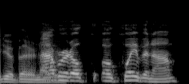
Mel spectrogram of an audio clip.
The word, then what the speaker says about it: Okwuegbunam: Go ahead, pronounce his last name. You do it better than Albert Okwuegbunam. Okwuegbunam, right.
